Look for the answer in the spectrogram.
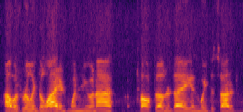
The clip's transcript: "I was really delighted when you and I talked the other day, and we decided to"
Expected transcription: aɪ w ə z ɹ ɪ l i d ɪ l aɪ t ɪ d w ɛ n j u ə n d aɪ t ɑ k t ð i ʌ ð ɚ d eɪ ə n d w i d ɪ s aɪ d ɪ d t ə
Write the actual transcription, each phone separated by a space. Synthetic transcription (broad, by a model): aɪ w ə z ɹ ɪ l i d ɪ l aɪ t ɪ d w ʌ n j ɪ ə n aɪ t ɑ k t ð i ʌ ð ɚ d eɪ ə n w i d ɪ s aɪ d ɪ d t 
